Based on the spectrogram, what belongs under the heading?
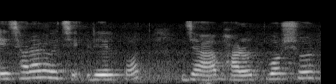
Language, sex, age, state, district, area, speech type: Bengali, female, 18-30, West Bengal, South 24 Parganas, urban, spontaneous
